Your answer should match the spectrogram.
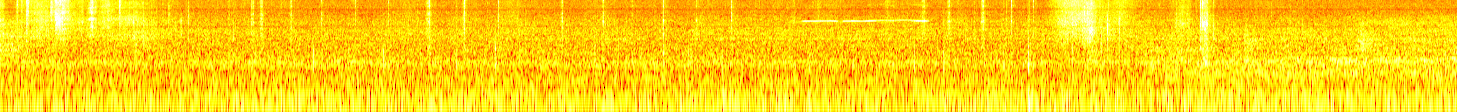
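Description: Quiet room tone with a steady low hum, broken by a few faint clicks and a brief soft rustle near the end, as gloved hands handle a wooden stir stick by the canvas.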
